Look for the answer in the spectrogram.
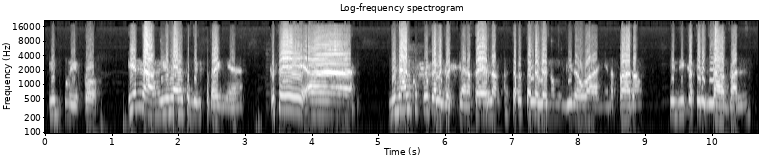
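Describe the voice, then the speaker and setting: A man's voice: sits high, moderate pace, a bit bright, no echo, poor audio. A man with a Filipino accent calling in to a radio show, speaking politely and hesitantly as he confides. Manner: polite, deferential. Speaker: call-in guest.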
